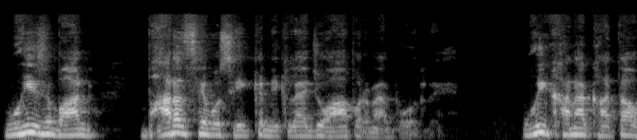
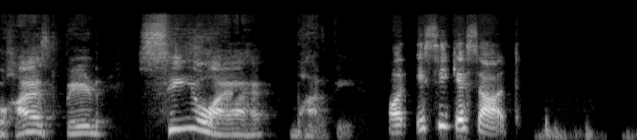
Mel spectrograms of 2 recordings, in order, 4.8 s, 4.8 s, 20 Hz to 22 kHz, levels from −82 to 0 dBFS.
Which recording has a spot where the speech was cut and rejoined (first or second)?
second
